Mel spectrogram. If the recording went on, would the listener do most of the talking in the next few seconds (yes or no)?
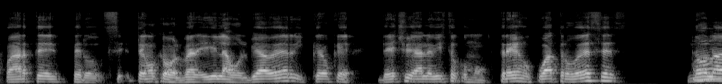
no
